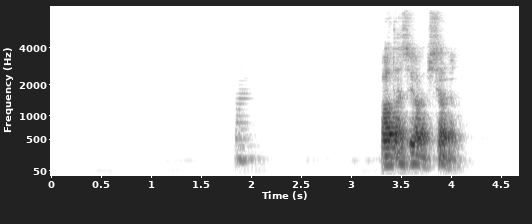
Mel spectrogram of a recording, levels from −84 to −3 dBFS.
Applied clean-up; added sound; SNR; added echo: neural mask model DeepFilterNet 3.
